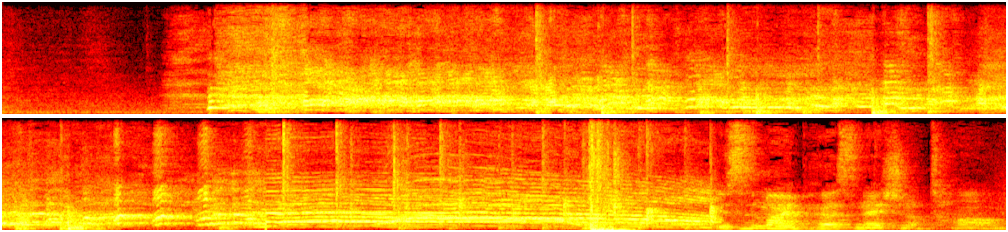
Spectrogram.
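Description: A group of young men laugh and shout loudly.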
